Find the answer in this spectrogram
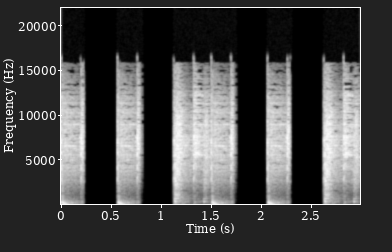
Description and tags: Old skool jungle break with a dancehall feel.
